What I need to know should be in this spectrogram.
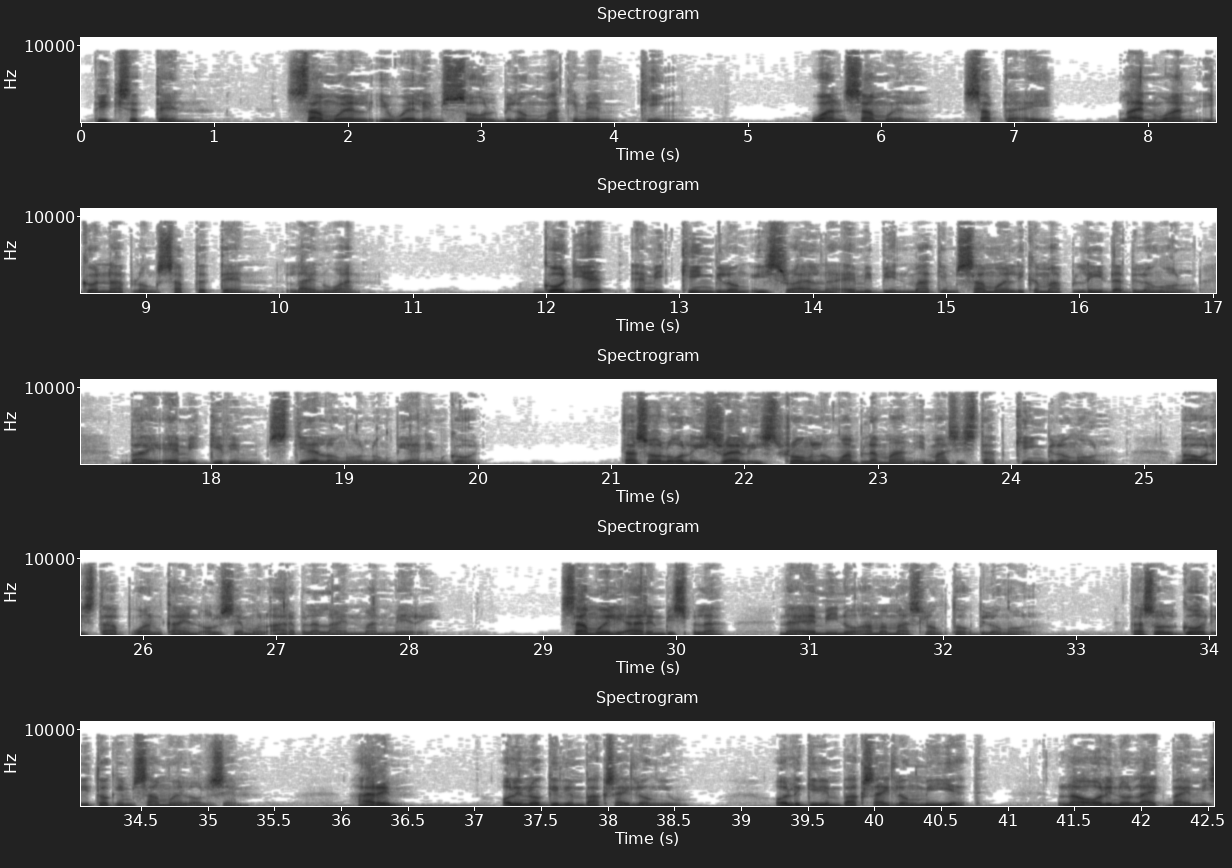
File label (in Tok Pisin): tok pisin, drama; png nt drama; servants of god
